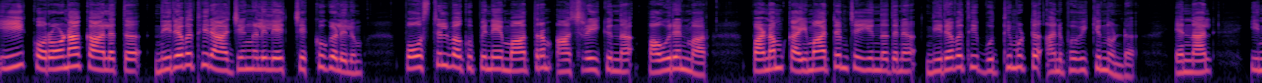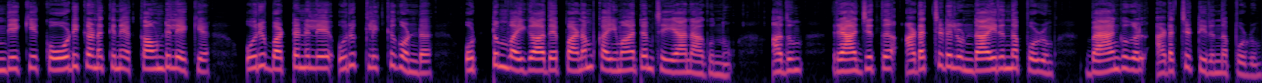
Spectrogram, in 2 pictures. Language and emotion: Malayalam, neutral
